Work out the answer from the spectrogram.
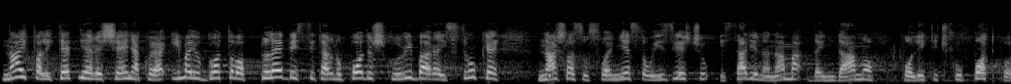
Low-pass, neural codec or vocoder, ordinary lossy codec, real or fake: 7.2 kHz; none; none; real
